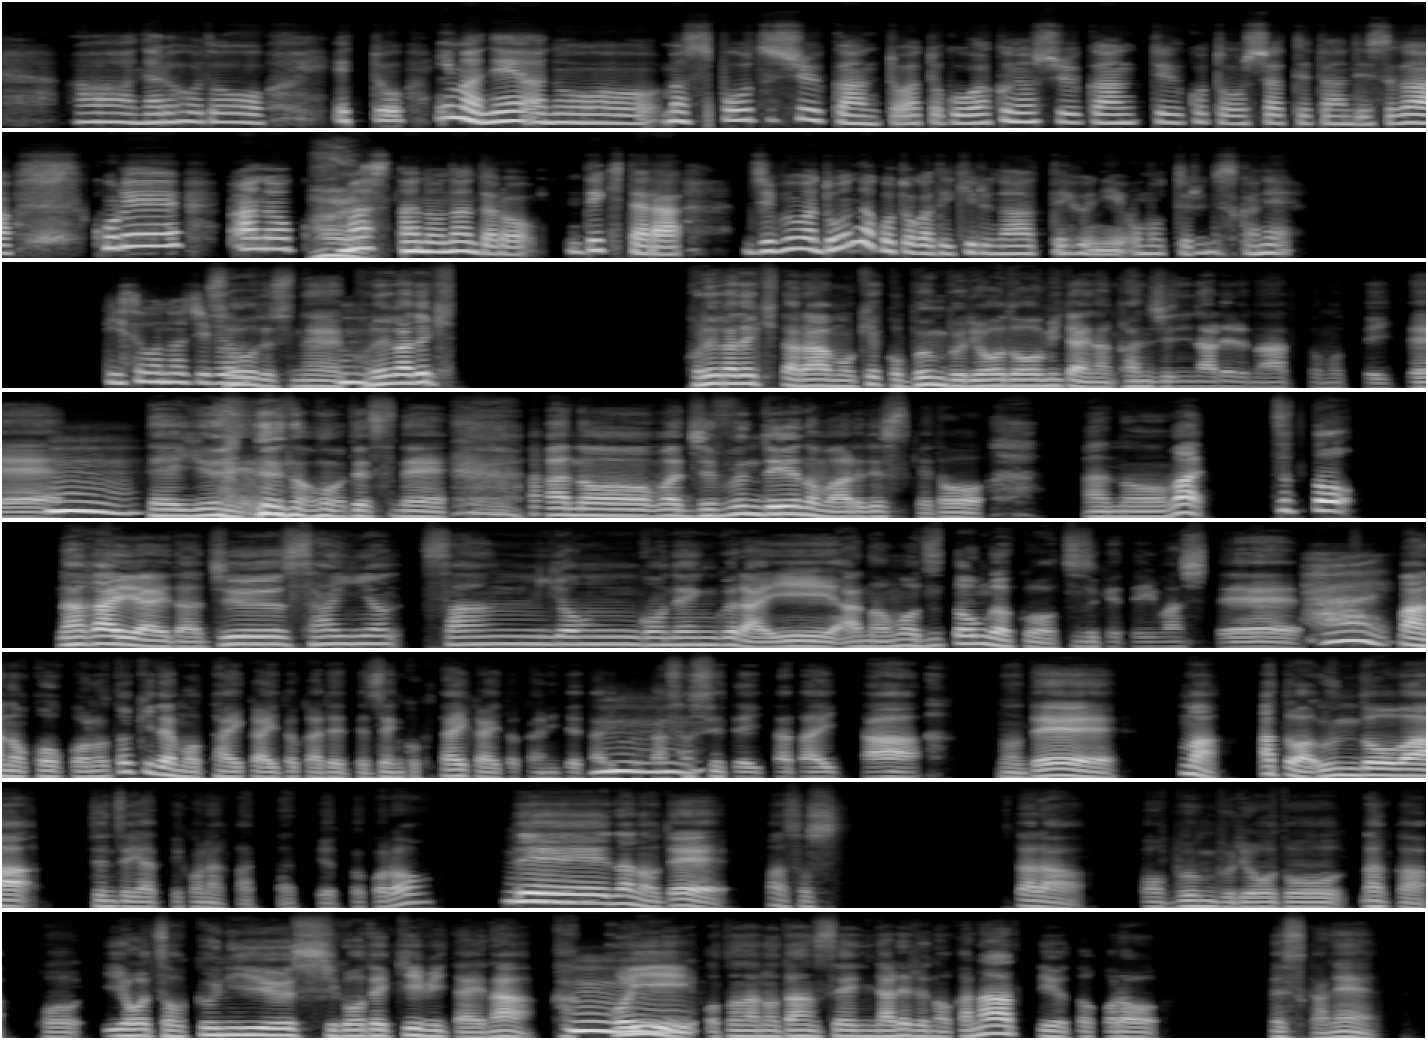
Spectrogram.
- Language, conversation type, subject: Japanese, advice, 理想の自分と今の習慣にズレがあって続けられないとき、どうすればいいですか？
- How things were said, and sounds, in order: laughing while speaking: "いうのもですね"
